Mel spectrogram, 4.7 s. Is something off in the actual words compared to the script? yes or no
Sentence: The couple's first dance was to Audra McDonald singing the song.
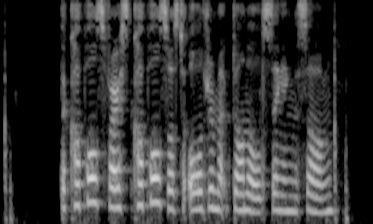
yes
